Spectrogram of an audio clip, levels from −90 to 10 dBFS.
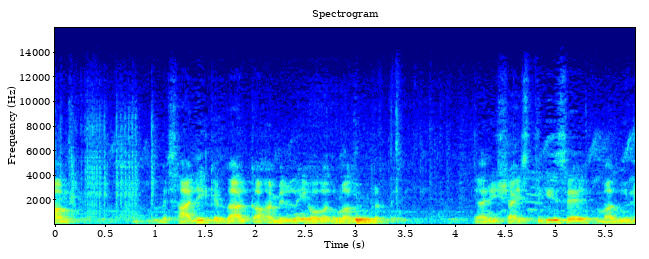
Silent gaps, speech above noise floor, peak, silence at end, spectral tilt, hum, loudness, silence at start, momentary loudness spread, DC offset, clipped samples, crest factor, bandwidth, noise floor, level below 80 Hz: none; 23 dB; -4 dBFS; 0 s; -6 dB/octave; none; -24 LUFS; 0 s; 20 LU; under 0.1%; under 0.1%; 20 dB; 12.5 kHz; -47 dBFS; -60 dBFS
